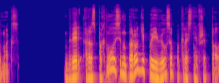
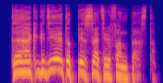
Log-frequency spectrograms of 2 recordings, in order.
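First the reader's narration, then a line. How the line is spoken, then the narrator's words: Growled, boss. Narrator (Russian): прорычал наш босс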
